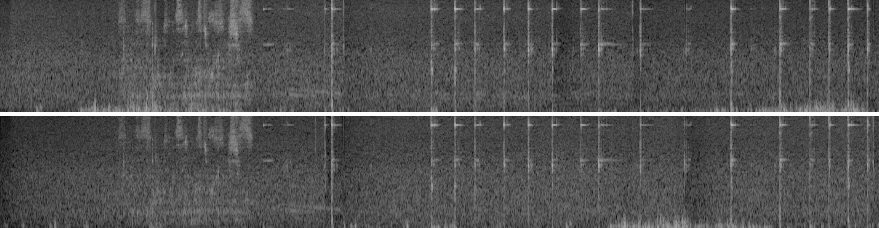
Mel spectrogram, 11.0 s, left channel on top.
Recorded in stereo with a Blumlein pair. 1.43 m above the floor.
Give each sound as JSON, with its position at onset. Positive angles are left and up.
{"t": 1.5, "sound": "whispering", "azimuth_deg": 15}
{"t": 3.3, "sound": "a bicycle bell", "azimuth_deg": 10}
